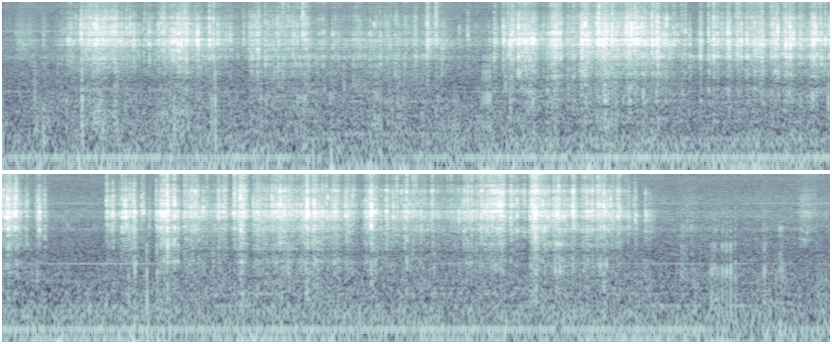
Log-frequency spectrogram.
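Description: Plastic snack bags crinkling as they are handled, in several irregular spells, over a steady low hum.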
